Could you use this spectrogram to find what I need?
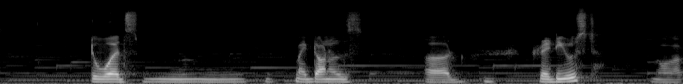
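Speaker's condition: Stammer; stammer since early childhood, noticed around 6-8 years old, feared ordering until 18, saw speech therapist; possible slight pauses, avoids saying name of condition; words with s hard, st very hard, gets stuck after t; prolonged sounds, blocks

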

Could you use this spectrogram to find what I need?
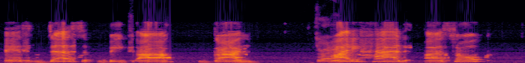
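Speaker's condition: Aphasia after stroke; caused by stroke, one side not working, poor balance, cannot move hands, brain fog, custom AFO, knee brace; could not speak at first, no slurred speech at onset, improved with therapy, still affected, varies, cannot sing

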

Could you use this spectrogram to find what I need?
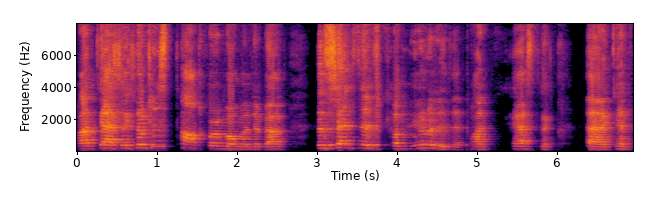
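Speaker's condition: Spastic quadriplegia cerebral palsy; legs affected

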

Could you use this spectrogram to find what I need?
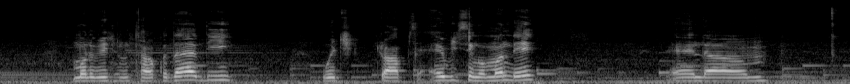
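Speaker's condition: Cerebral palsy; uses wheelchair

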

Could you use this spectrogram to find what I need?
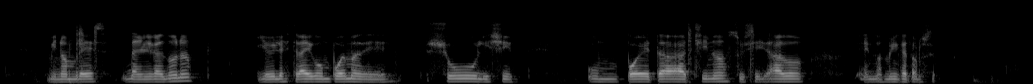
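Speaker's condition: No condition

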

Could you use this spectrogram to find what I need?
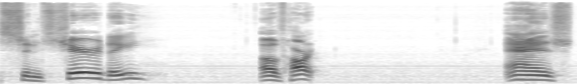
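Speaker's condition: Cerebral palsy; congenital cerebral palsy

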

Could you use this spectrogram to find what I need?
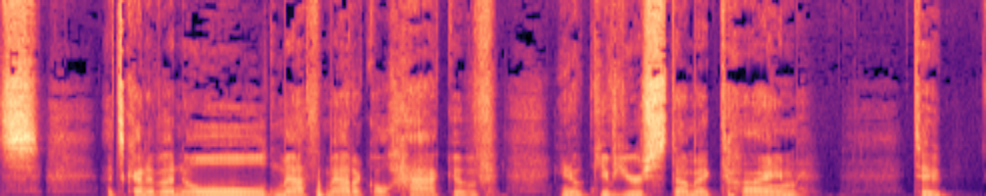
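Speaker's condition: No condition

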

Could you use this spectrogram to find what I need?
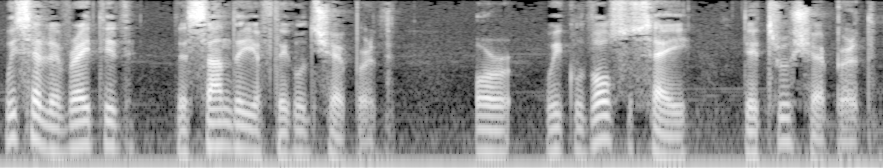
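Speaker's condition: No condition

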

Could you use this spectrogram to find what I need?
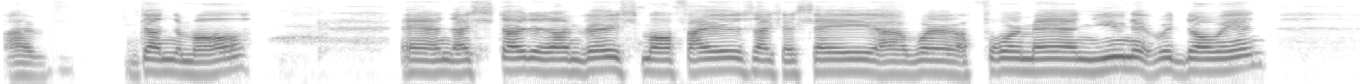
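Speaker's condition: Head and neck cancer surgery; crooked head since

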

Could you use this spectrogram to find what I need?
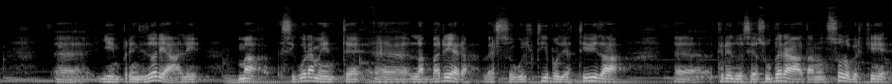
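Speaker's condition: No condition

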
